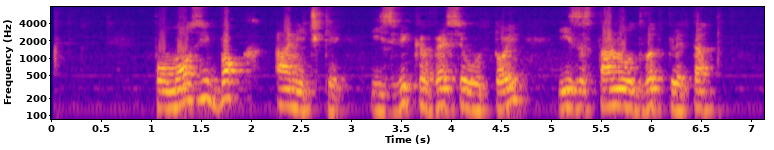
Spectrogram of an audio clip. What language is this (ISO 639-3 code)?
bul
